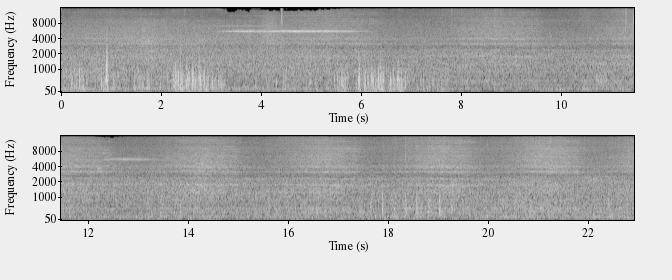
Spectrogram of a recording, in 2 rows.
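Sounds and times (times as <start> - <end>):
train coaches rumbling: 0.0 - 22.9
faint high wheel squeal: 2.8 - 6.5, 11.2 - 15.1
rail joint clacks: 10.5 - 22.9.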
